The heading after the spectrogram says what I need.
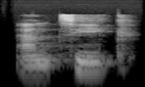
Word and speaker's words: antique: Y en todas las palabras que terminan en que, la U y la E son mudas. Y la Q se pronuncia como K. Por ejemplo, se va a decir unique, antique, mask. ¿Te das cuenta entonces? Esta U en estos contextos no se está pronunciando como una W.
